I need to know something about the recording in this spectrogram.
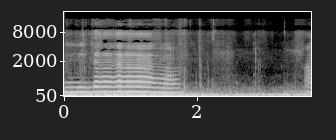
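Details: A steady hummed human tone with wavering pitch lasts under two seconds, then gives way to quiet indoor room noise with a few soft knocks.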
